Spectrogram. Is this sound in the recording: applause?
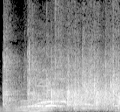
yes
